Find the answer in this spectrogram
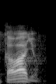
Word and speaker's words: caballo: Entonces, caballo tiene tres sílabas. 1, 2, 3, por lo tanto tiene tres sílabas, por lo tanto es trisílaba. Última, penúltima y antepenúltima, ¿cierto? Última, penúltima y antepenúltima. El acento lo lleva en caballo. Entonces aquí, lo que está en negrito, lleva el acento. Su sílaba tónica es en la penúltima sílaba.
